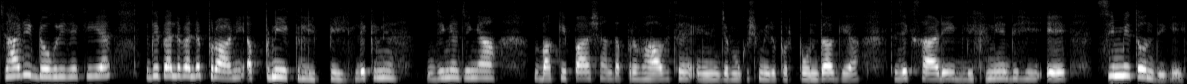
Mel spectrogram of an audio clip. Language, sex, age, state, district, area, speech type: Dogri, female, 18-30, Jammu and Kashmir, Udhampur, rural, spontaneous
